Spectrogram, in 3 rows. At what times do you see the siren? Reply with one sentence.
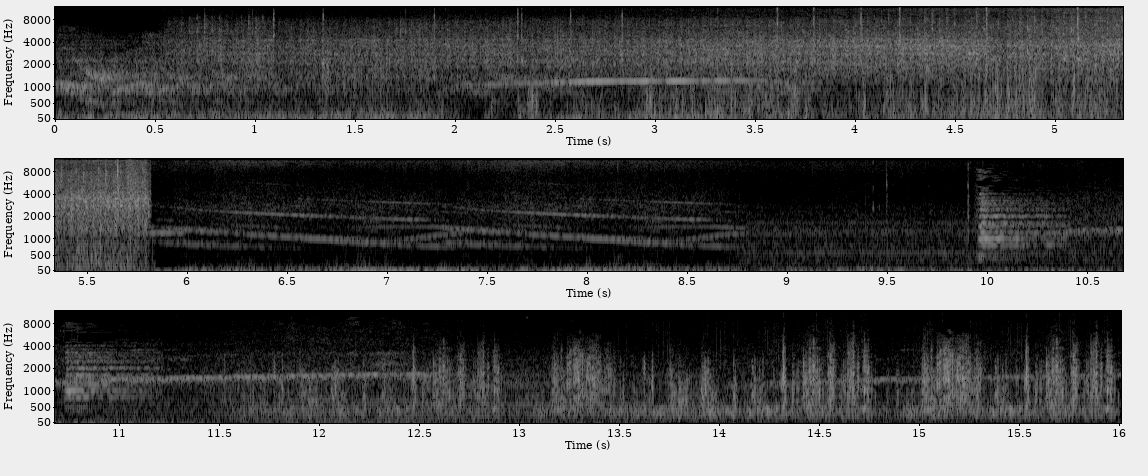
The siren can be heard from 0.0 to 3.9 s and from 5.7 to 15.9 s.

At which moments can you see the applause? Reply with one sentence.
You can't hear the applause here.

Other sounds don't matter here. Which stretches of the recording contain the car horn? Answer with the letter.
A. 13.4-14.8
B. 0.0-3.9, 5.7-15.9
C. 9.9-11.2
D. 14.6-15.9
C.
